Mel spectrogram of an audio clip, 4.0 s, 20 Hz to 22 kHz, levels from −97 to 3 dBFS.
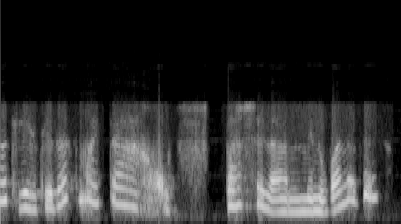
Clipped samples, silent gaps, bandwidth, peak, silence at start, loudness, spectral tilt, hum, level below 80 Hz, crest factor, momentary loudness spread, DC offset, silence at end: under 0.1%; none; 4.1 kHz; -4 dBFS; 0 s; -22 LUFS; -10.5 dB/octave; none; -80 dBFS; 18 dB; 7 LU; under 0.1%; 0.25 s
